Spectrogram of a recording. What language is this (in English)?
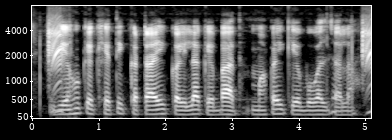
Bhojpuri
